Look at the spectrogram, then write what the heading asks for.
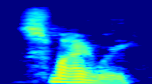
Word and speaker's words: Smillie: So for the folks listening out there, my name is Smiley, and my last name is spelled Smillie. It's like Millie with an S, but it's pronounced Smiley.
